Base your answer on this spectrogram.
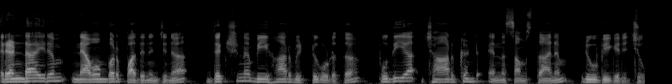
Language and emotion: Malayalam, neutral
